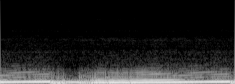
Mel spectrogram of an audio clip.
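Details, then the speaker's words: Toyota Supra 1JZ-GTE, first start on a new standalone ECU after 7–8 years on the stock ECU, fresh tune loaded, timing set: smooth, even low idle with a couple of brief blips, no knocks or misses; idling well. "okay so I got it taped off it's idling good"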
